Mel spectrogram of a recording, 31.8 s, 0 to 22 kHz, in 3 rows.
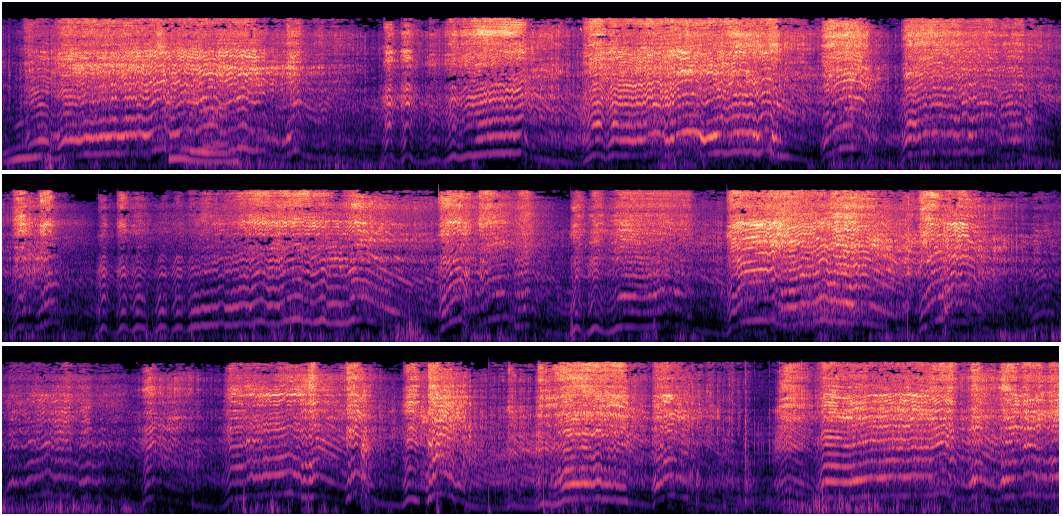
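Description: Reds R5T nitro engine in a Losi 8ight-T 3.0 truggy revving up and easing off over and over as it is driven around the track, its high whine rising and falling every second or two. It is tuned a little rich but pulls smoothly.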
